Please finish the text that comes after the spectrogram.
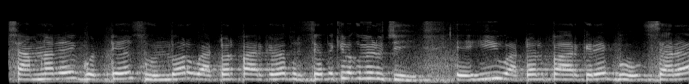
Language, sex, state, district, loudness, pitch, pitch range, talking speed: Odia, male, Odisha, Nuapada, -13 LUFS, 235 Hz, 225-255 Hz, 140 wpm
